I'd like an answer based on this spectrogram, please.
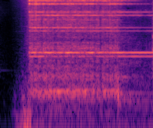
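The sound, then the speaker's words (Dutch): A telephone bell rings in a single loud, sustained burst that starts abruptly after a brief silence and continues to the end, with no talk. “Dit is een fragmentje van G. Braadslee. Die wordt gebeld door Jacques Plafond.”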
